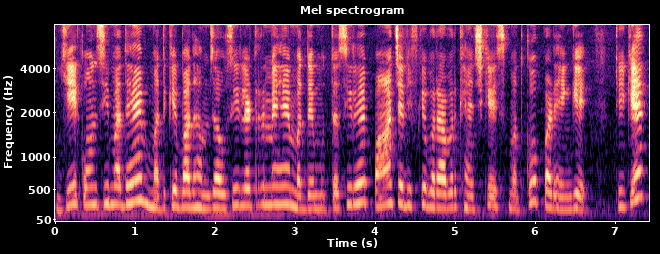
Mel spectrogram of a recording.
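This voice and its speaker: A woman teaching Quran tajweed word by word. She spells out each letter and vowel mark, chants the words slowly and drawn out, and answers her own quiz questions in quick, quieter asides. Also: fairly high pitch, creaky. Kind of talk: word-by-word recitation lesson.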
